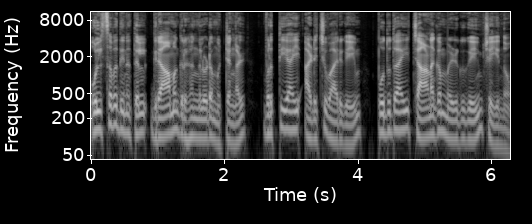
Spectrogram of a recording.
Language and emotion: Malayalam, neutral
